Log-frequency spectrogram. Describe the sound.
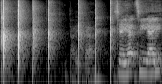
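Seven sharp, loud hand claps, fairly evenly spaced at first and then slower, with a voice starting right after the last one.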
